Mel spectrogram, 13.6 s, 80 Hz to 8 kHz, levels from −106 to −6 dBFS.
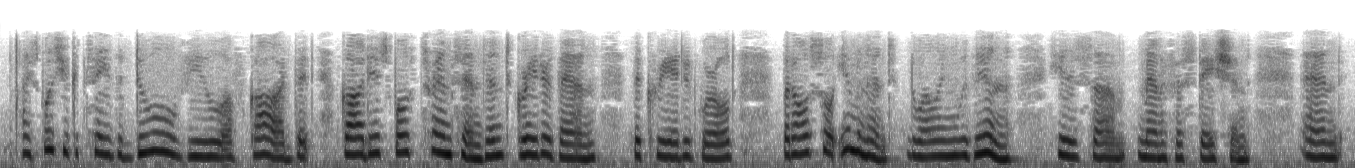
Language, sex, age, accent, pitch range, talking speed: English, female, 60-79, American, 215-260 Hz, 130 wpm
